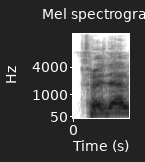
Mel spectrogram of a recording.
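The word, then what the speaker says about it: fragile: आसानी से टूटने वाला फ्रेजल में एक वर्ड जुपा है फर्जी ए एफ आर ए जी आई फर्जी और एली मतलब ले आप इसको फर्जी पढ़े तो फ्रेजल इसको सही प्रोनाउंस फ्रेजा इल होगा लेकिन आप पढ़े इसको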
